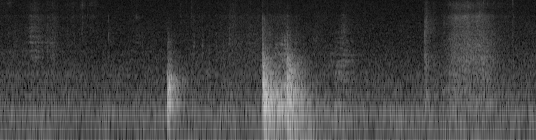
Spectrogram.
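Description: Metal can of denatured alcohol being capped and set down on the workbench: a light knock about a second in, then a louder knock with a smaller one just after, two seconds in. A short soft rub follows near the end as a cardboard box is picked up.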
